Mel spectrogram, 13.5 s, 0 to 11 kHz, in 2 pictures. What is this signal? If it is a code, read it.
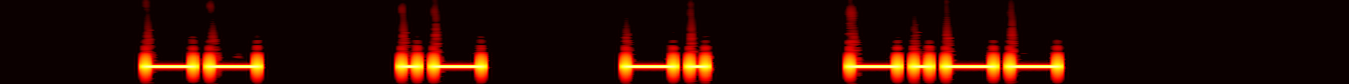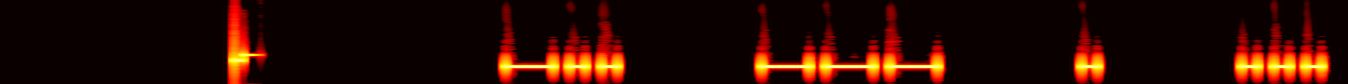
Morse code, heard as a keyed tone, about 15 wpm, spaced as for 9 wpm, 700 Hz. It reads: MANY DOES
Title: 3x Character Spacing - Top 200 Words - 15wpm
